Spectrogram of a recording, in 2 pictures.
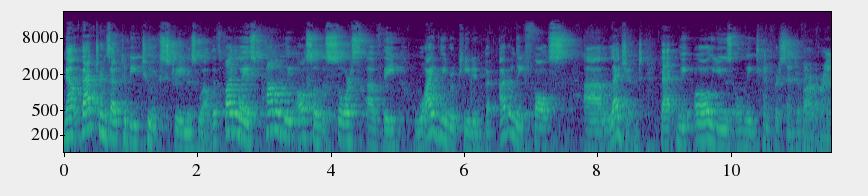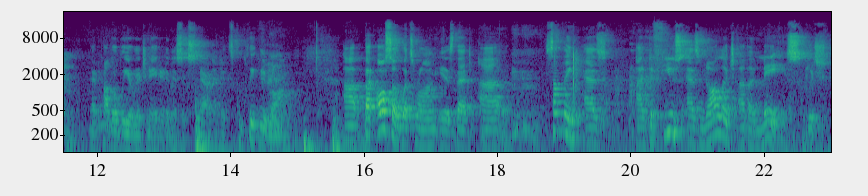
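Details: Adult man speaking; ordinary speech.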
